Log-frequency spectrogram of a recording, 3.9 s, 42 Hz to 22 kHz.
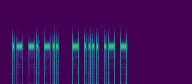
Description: Morse code, heard as a keyed tone, about 30 wpm, 700 Hz. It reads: AND THAT
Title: Sets of 2 Words 30wpm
